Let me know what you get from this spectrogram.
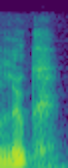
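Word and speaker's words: Luc: Let's continue then with this feedback from Luke. Would imagine L-U-C is pronounced Luke.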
